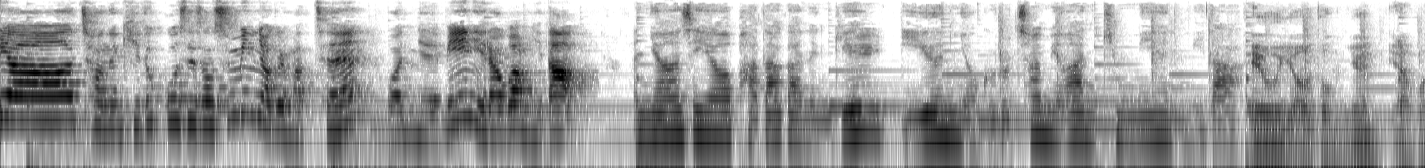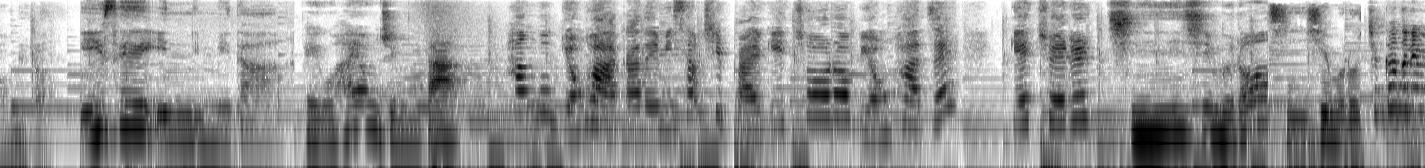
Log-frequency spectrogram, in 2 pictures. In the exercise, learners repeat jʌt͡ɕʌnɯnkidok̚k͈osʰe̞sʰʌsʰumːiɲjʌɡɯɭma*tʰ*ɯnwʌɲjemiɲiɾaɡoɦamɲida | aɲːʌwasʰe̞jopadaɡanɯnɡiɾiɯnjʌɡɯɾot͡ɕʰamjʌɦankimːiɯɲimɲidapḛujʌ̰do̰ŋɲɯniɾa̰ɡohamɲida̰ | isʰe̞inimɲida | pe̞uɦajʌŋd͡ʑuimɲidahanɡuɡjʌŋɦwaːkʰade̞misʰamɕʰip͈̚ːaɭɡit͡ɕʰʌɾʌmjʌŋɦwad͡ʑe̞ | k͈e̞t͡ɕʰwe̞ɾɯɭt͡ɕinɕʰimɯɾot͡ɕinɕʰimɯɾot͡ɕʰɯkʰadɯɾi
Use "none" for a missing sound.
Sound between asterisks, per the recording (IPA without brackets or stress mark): tʰ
